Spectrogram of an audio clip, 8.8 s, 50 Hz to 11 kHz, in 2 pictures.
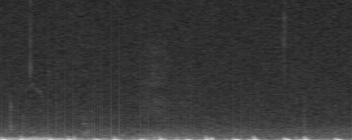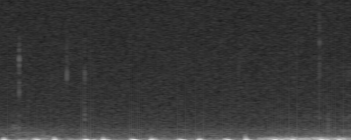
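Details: Heartbeat ASMR recording made close up for a simulated head hug: steady, muffled low thumps at about 100 a minute under a soft hum; a normal heartbeat.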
